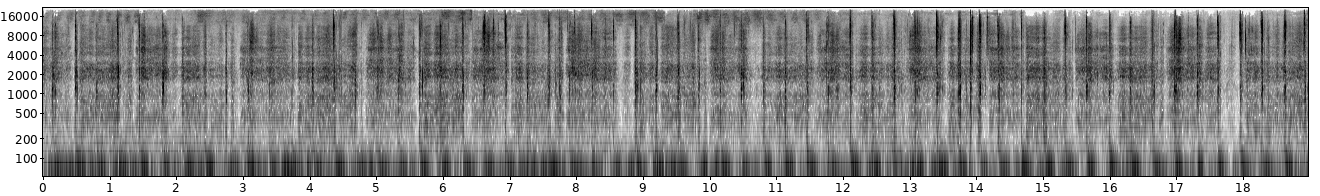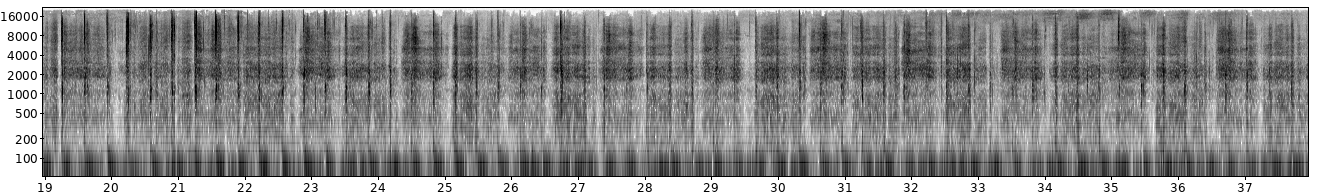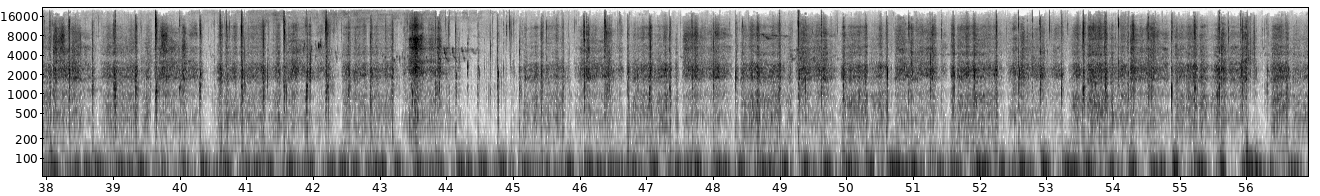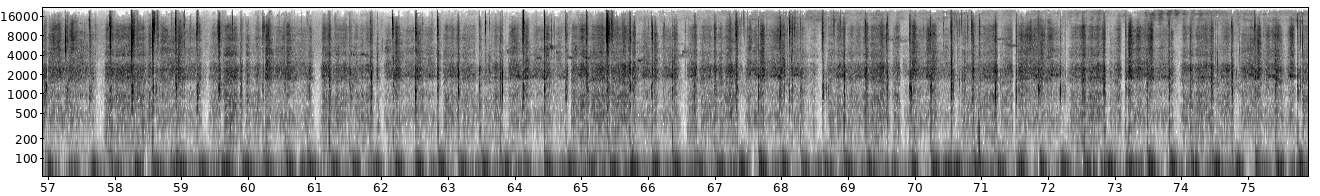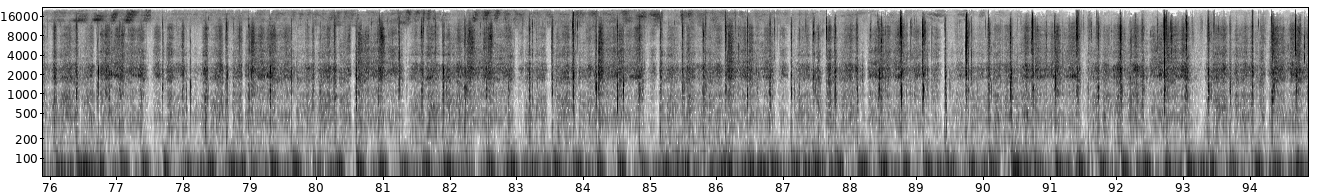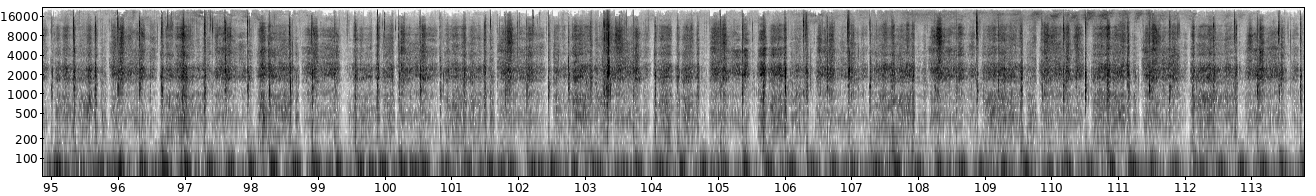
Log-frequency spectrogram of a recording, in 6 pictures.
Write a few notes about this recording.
Rhianwen is carrying the recorder in one hand and in the other a length of plastic tube with one Beyer lavalier on the end just above her feet. The other lavalier is taped under the peak of her cap. She ran over 7k to produce this recording. Recorded on a Sound devices Mix Pre 3.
